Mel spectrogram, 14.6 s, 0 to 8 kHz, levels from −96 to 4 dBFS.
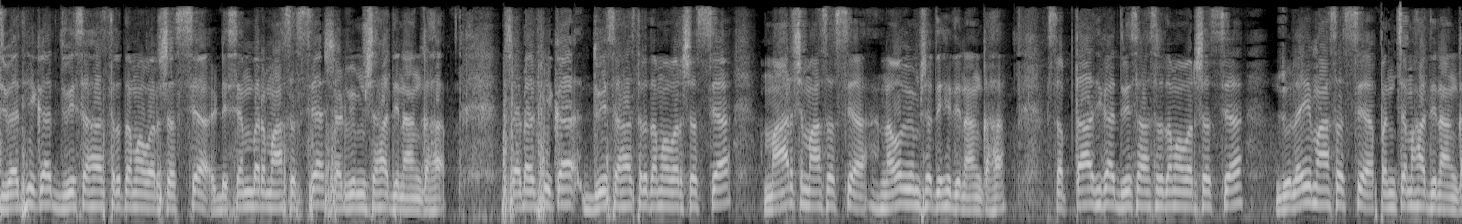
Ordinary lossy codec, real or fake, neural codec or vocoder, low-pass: AAC, 32 kbps; real; none; 7.2 kHz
